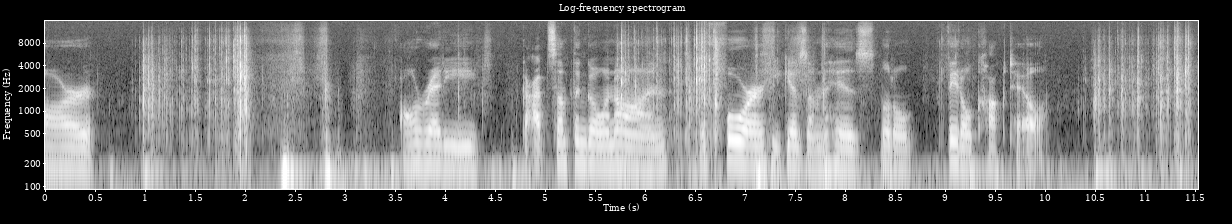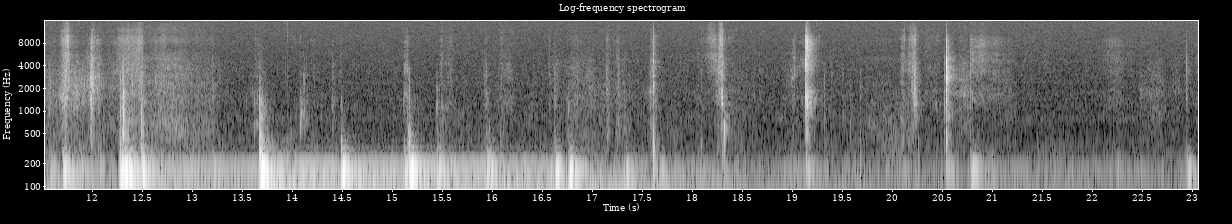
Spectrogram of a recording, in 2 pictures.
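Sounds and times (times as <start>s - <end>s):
low steady hum: 0.0s - 23.0s.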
